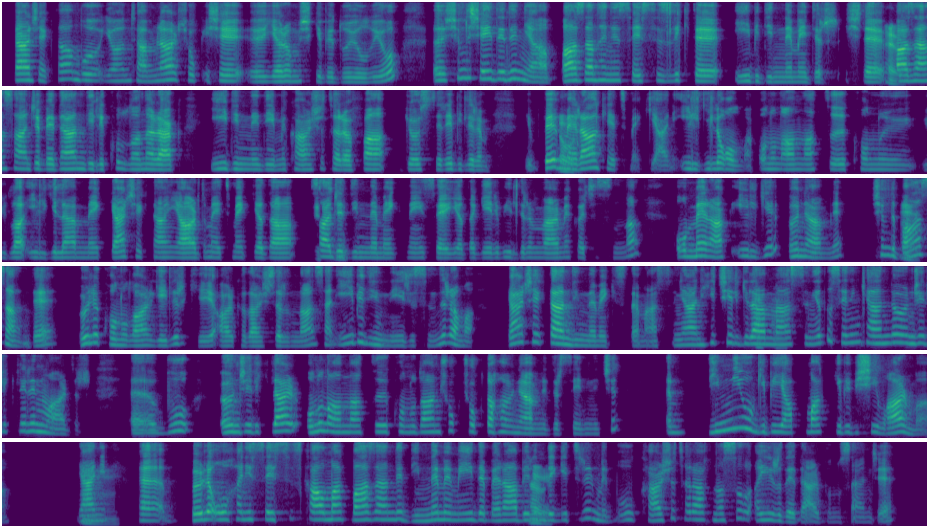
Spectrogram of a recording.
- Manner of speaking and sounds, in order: other background noise
- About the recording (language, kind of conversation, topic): Turkish, podcast, İyi bir dinleyici olmak için neler yaparsın?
